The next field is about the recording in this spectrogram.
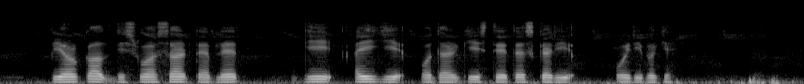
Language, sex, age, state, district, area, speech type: Manipuri, male, 18-30, Manipur, Tengnoupal, urban, read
